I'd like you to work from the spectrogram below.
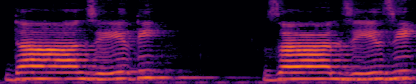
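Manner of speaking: put-on slow, measured letter-by-letter chant for children; drawn-out classroom recitation of Arabic letters; slow qaida recitation. Shown as a demonstration. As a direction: spell each letter out slowly and clearly. Second slow run through the letters.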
